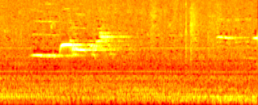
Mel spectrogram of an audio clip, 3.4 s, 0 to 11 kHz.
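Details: Hermit Thrush at Memorial Forest in Sudbury, Massachusetts, on 19 June 2011, gives a faint flute-like phrase: a steady opening note, then higher rising notes, with a softer note near the end, over steady background hiss.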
